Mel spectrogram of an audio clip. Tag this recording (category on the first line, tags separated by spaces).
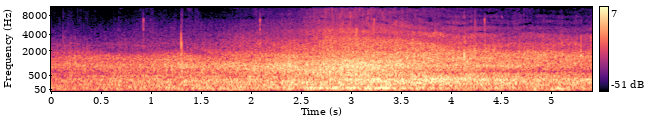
Soundscapes > Urban
car tampere vehicle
